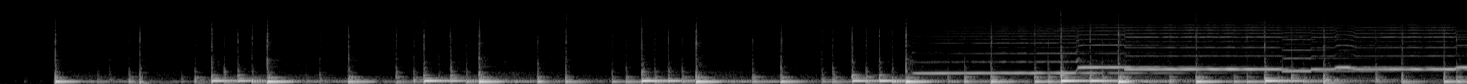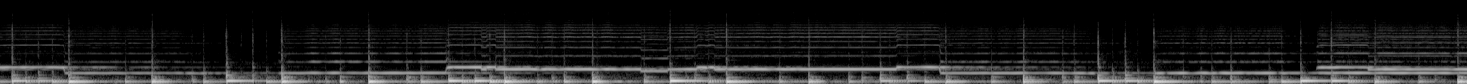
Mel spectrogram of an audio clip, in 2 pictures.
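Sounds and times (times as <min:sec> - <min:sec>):
drum: 0:00.5 - 0:29.3
flute: 0:09.0 - 0:29.3.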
